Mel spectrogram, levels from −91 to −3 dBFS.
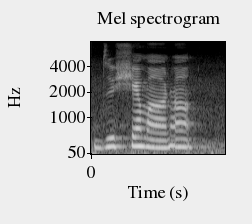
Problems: constant background noise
